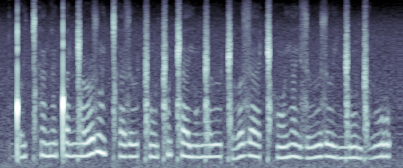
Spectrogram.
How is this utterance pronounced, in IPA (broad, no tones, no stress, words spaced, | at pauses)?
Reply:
ɡ͡ǃə˞jǀʰɛ̃ɡɛ̃ǃɛ ŋ͡ǁə˞zũj ǀʰɛzʉːǁũǁũ ǁɛjũ ŋ͡ǁʉːɡ͡ǁə˞zɛː ǁʰõj ɛ̃jzʉːzʉːj ŋ͡ǁũɡ͡ǁuː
